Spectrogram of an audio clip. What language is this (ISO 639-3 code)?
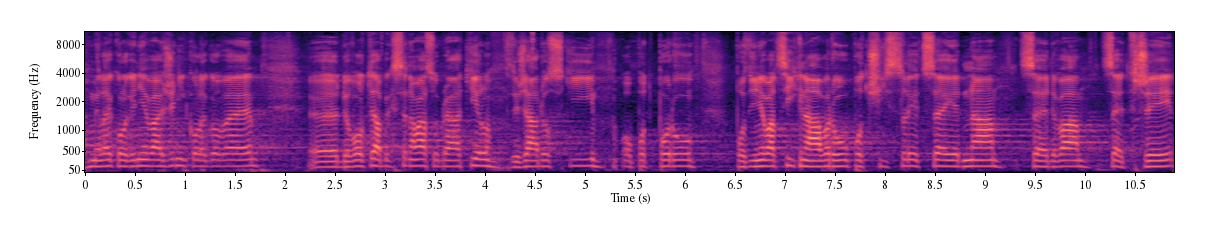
ces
